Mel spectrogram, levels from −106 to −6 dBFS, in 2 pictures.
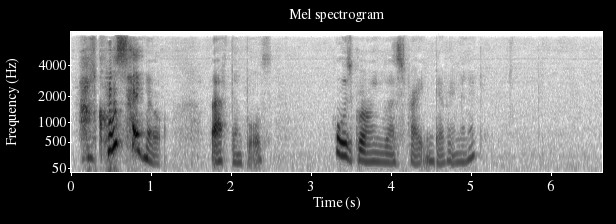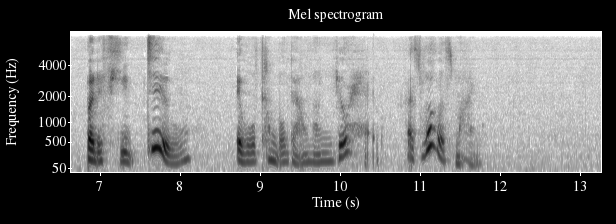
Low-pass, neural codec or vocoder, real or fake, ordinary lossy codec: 7.2 kHz; codec, 44.1 kHz, 7.8 kbps, Pupu-Codec; fake; AAC, 32 kbps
